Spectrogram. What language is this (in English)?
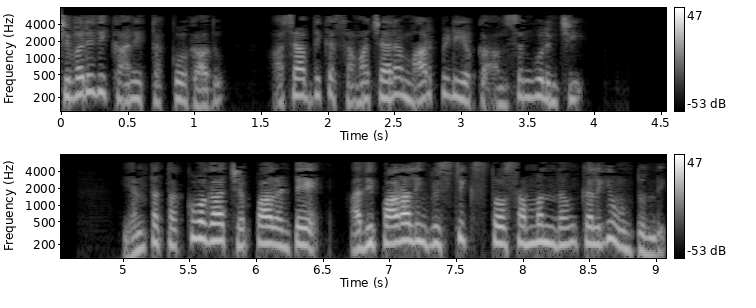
Telugu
